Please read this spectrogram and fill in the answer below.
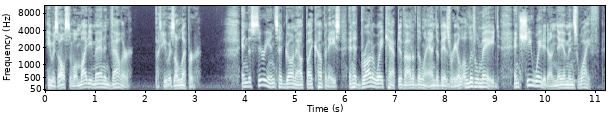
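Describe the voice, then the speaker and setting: Male narrator, lively intonation, medium pitch, solemn, measured, scripted scripture reading, faint music. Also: no room sound.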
